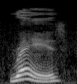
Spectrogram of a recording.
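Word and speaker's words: raze: Raise and razor, with the hard Z sound, come near the meaning of the Latin word that meant to scrape.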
